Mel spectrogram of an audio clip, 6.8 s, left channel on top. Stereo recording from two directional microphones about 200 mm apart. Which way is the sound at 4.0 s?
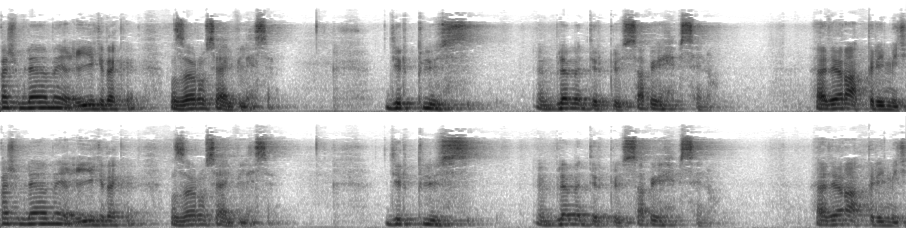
30° left (ahead or behind).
